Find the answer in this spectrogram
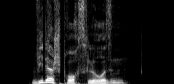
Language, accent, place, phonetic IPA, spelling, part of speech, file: German, Germany, Berlin, [ˈviːdɐʃpʁʊxsloːzn̩], widerspruchslosen, adjective, De-widerspruchslosen.ogg
- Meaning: inflection of widerspruchslos: 1. strong genitive masculine/neuter singular 2. weak/mixed genitive/dative all-gender singular 3. strong/weak/mixed accusative masculine singular 4. strong dative plural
